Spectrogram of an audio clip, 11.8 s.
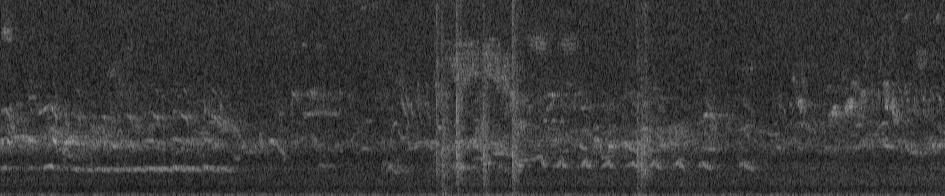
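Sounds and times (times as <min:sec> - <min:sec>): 
dawn chorus of birds: 0:00.0 - 0:11.8
sharp clicks or snaps: 0:05.4 - 0:06.7.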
